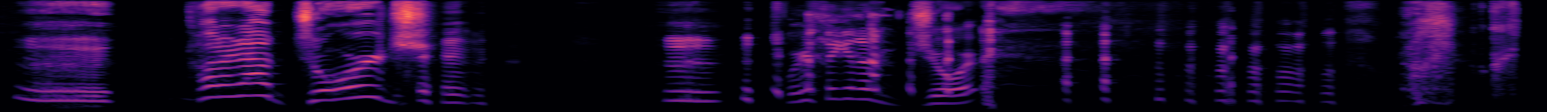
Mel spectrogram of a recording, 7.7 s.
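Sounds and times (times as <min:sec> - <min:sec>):
person imitating gargling mouthwash: 0:00.1 - 0:00.6, 0:07.0 - 0:07.7
speech: 0:00.1 - 0:02.6, 0:03.3 - 0:07.6
laughter: 0:03.4 - 0:06.8.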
